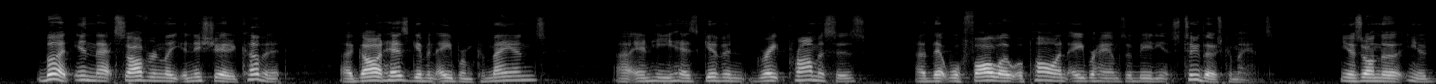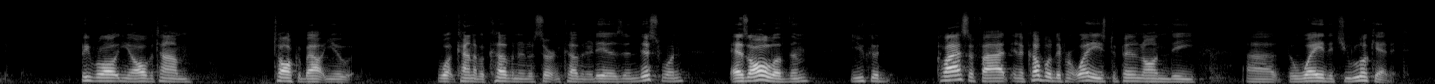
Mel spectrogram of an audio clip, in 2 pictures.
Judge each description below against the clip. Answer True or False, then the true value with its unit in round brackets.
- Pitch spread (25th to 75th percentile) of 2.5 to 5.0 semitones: True (3.8 semitones)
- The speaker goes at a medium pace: True (175 wpm)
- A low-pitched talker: False (145 Hz)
